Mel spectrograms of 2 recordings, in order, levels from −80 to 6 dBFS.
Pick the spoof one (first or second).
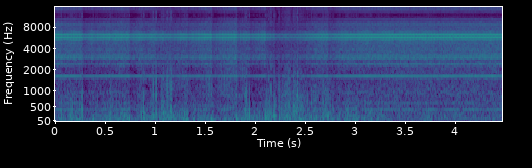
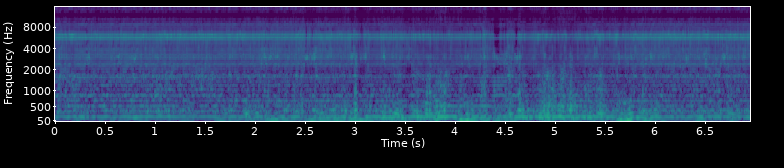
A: second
